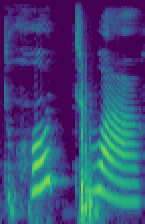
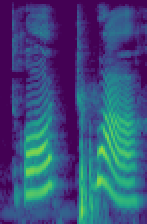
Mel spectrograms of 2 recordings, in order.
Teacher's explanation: il y a une voyelle composée. O-I. Le O et le I بيقولوا wa.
